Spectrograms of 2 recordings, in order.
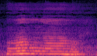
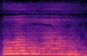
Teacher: Di situ ada lam jalalah didahului huruf waw yang berharakat fathah, maka cara bacanya tebal. Wallahu. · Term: lam jalalah tafhim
